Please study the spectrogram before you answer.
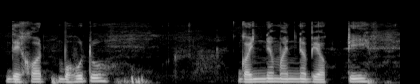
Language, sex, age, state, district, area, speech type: Assamese, male, 18-30, Assam, Biswanath, rural, spontaneous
